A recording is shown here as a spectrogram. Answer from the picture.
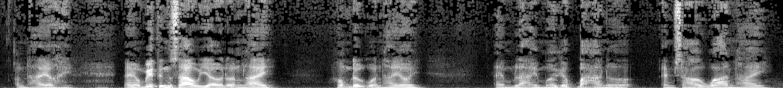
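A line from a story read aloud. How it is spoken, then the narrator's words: Tearful, near crying. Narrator (Vietnamese): Đào mếu máo kể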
